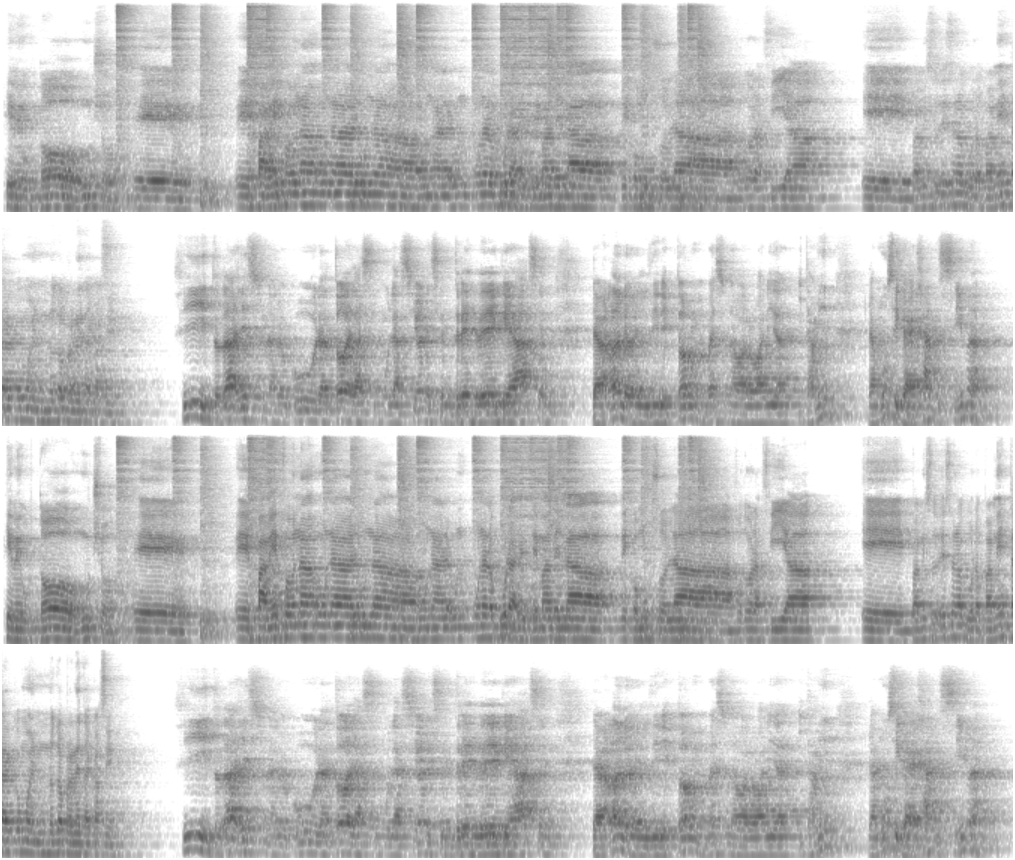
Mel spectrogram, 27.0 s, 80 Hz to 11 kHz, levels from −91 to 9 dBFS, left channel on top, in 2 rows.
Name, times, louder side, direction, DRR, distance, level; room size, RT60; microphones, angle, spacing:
voice 1, 0.0-2.5 3.1-10.8 11.5-15.0, right 2 dB, 55° right, 4 dB, 0.4 m, -32 dB
Snare drum, 1.5-1.8 2.3-3.0 3.3-3.8 4.3-5.0 5.3-5.8 6.3-7.8 8.3-9.5, left 1 dB, 40° left, 1.1 m, -35 dB
voice 2, 15.8-26.5, left 2 dB, 55° left, 1 dB, 0.6 m, -34 dB
4.7 x 2.7 x 3.3 m, 1.4 s
head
